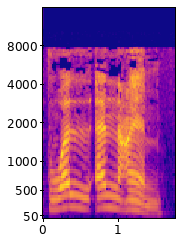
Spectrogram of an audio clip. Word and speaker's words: الأنعام: عندنا في الآية 14 عندنا أولا كلمة والأنعام، طبعا معروفة لدى الجميع إن فيها هذا اللفظ فيه النقل، ولما هنقل حركة الهمزة إلى اللام فتصير اللام مفتوحة فتنطق هكذا والأنعام، فتنطق والأنعام.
